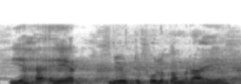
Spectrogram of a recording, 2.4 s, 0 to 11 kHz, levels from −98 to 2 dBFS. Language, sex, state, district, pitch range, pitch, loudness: Hindi, female, Uttar Pradesh, Saharanpur, 230-270 Hz, 255 Hz, -14 LUFS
